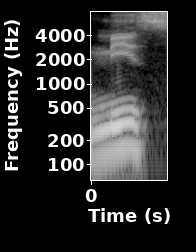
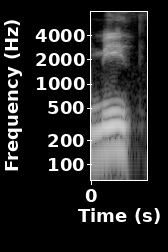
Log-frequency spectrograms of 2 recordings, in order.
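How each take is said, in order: First: "মিস" ending in a hissed s; plain s ending. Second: "মিস" ending in th, as mith; touch the upper teeth to end "মিস" as th; tongue-to-teeth th. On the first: Teacher contrasting two like words, "মিস" with plain s. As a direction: end "মিস" on an ordinary clear s. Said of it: "তো এটা মিস, এটাও মিস". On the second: Teacher showing tongue placement, "মিস" lisped into mith. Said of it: "জিহ্বাটা উপরে দাঁতের সাথে লাগাইতে হবে". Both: Shown as a demonstration.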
